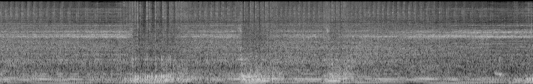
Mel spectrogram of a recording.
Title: d16y7 misfire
